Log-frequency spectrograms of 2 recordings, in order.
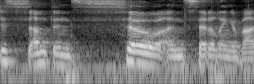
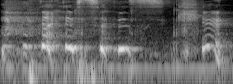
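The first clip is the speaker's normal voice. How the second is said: high, slow, laughing whimper; high drawn-out giggly fright; laughing scared whine; much slower than usual. Real, not acted. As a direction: squeak it out through nervous laughter.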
